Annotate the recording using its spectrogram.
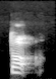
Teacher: we join on the to onto the alif, and then we make a jerking sound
